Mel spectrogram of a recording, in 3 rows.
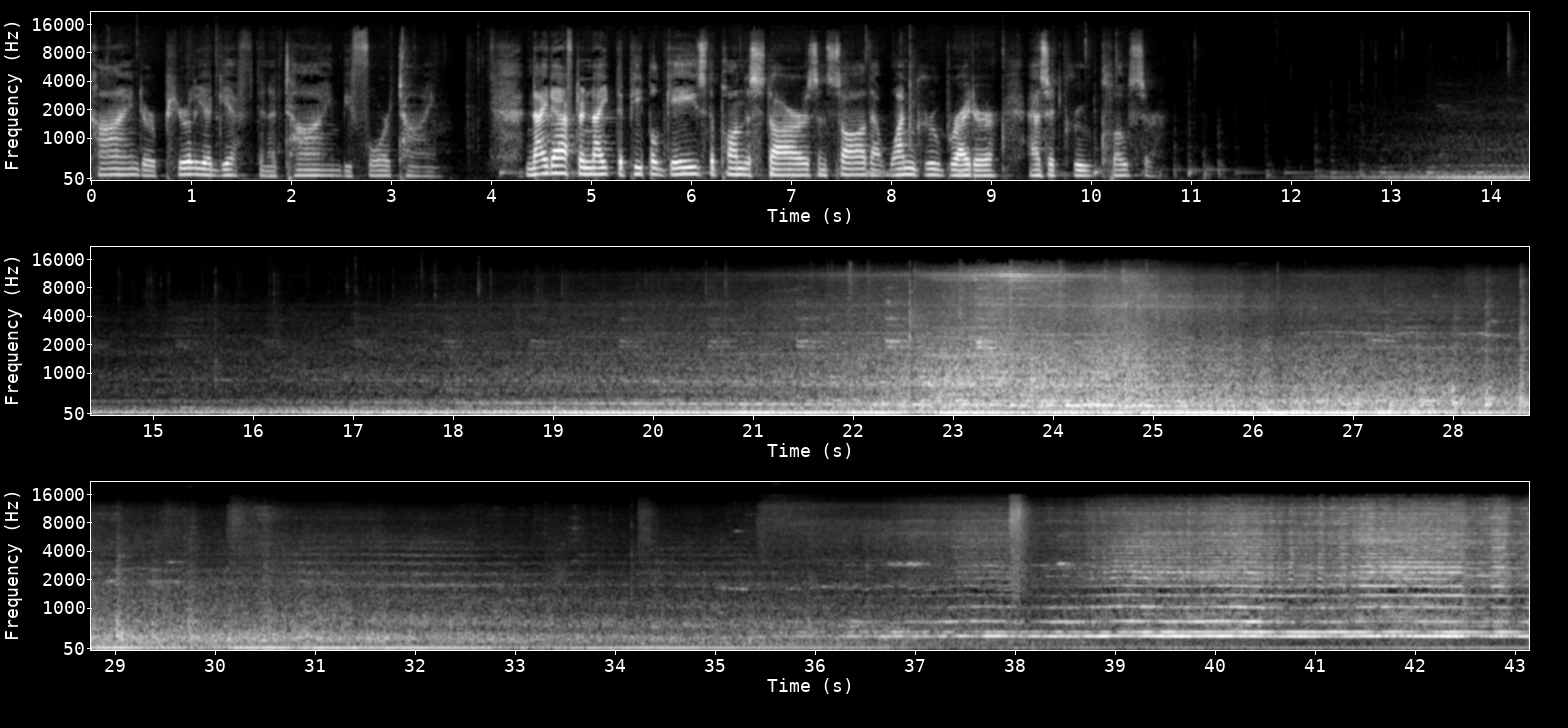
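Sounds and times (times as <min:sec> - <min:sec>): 
speech: 0:00.0 - 0:03.6, 0:04.3 - 0:10.8
train rolling through a station: 0:12.9 - 0:43.1
high metallic squeals and tones of a train: 0:34.4 - 0:39.4.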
